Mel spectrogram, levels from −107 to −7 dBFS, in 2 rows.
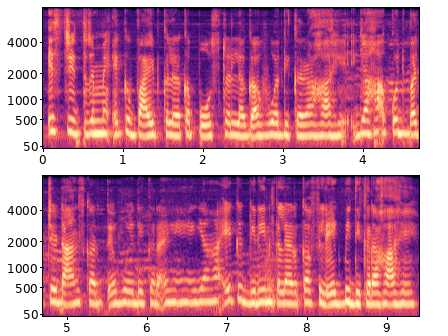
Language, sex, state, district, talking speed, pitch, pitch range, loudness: Hindi, female, Madhya Pradesh, Bhopal, 205 wpm, 215 Hz, 200-230 Hz, -15 LUFS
